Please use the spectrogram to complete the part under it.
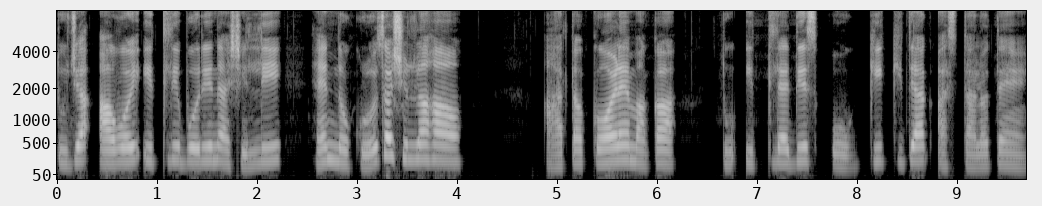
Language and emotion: Goan Konkani, sad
